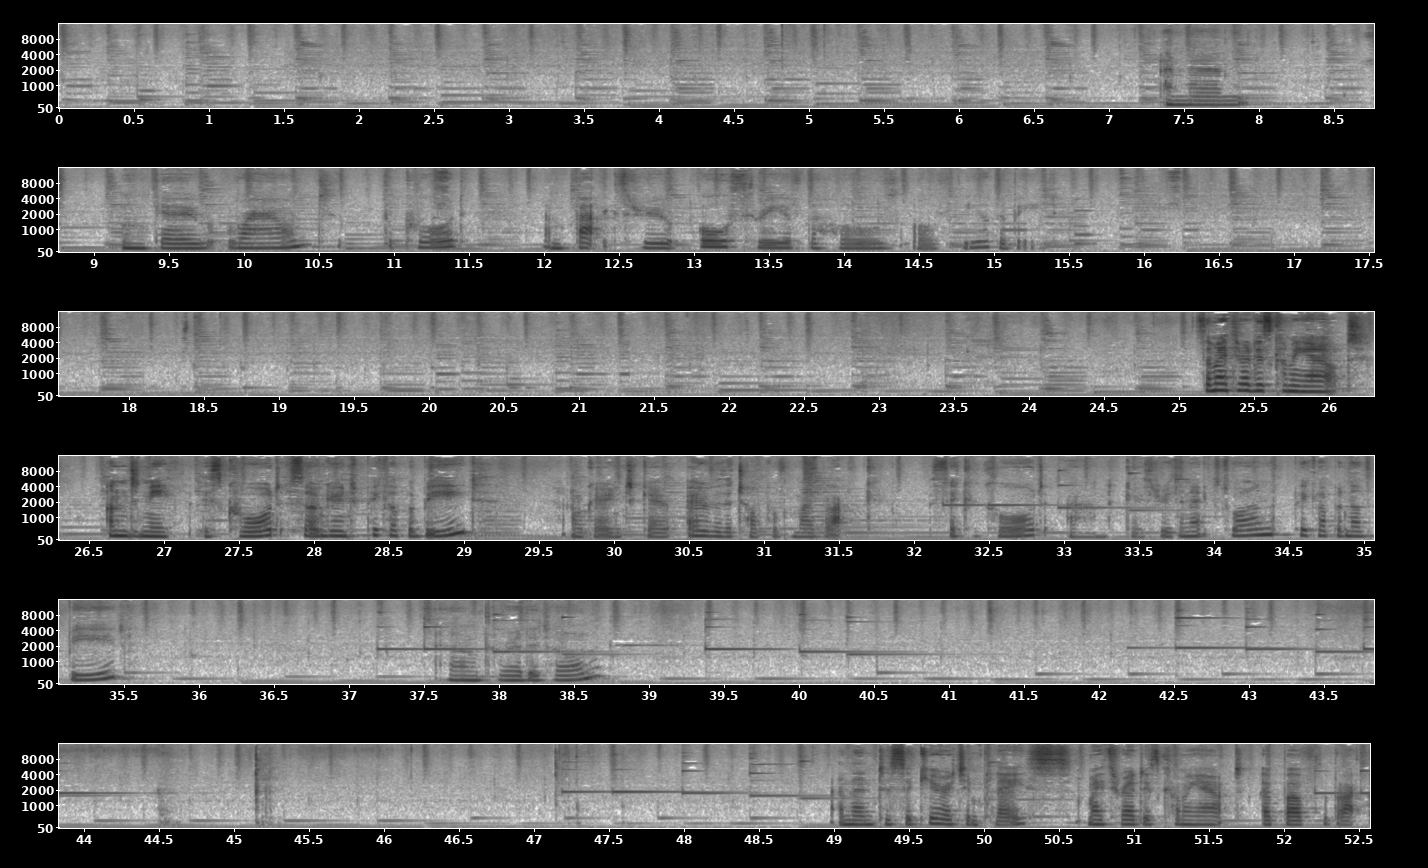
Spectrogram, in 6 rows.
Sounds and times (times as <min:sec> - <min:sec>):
Glockenspiel: 0:29.1 - 0:52.5
Marimba, xylophone: 0:29.1 - 0:52.5
Chime: 0:37.2 - 0:41.5, 0:42.2 - 0:44.7, 0:47.2 - 0:49.1, 0:52.1 - 0:52.5.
